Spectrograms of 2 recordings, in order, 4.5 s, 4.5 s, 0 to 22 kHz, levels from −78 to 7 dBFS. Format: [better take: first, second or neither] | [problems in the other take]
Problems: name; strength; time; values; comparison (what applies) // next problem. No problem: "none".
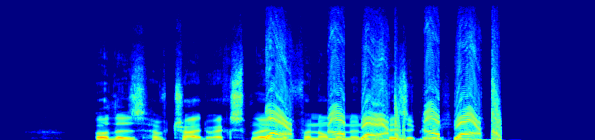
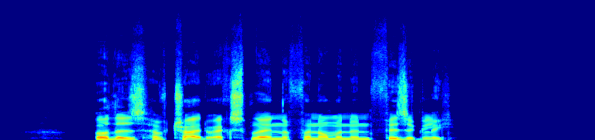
second | background sound (Scratching (performance technique)); 2 dB above the speech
